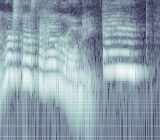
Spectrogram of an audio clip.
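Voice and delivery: high-pitched wail, stretched at the end; hammed-up tearful whine; mock crying. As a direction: bawl the date in protest. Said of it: "I started crying".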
